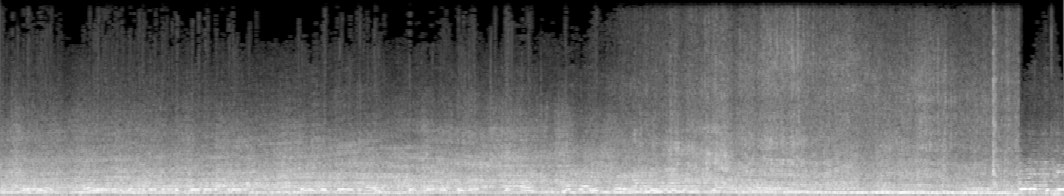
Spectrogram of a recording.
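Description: Racing trucks' engines running around a short oval, a dense steady drone with many engine notes rising and falling in pitch as trucks pass, with a voice mixed in.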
